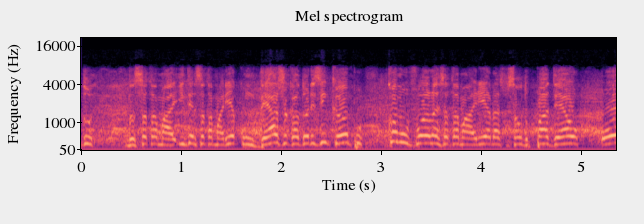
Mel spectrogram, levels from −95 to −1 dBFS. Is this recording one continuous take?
yes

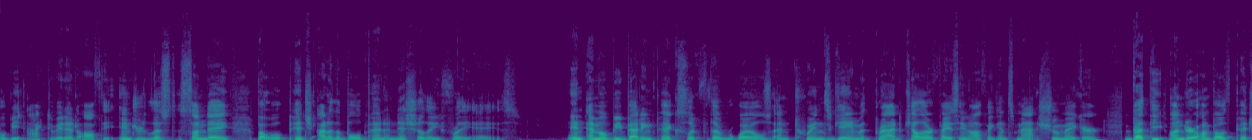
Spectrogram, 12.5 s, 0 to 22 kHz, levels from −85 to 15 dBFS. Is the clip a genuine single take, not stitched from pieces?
yes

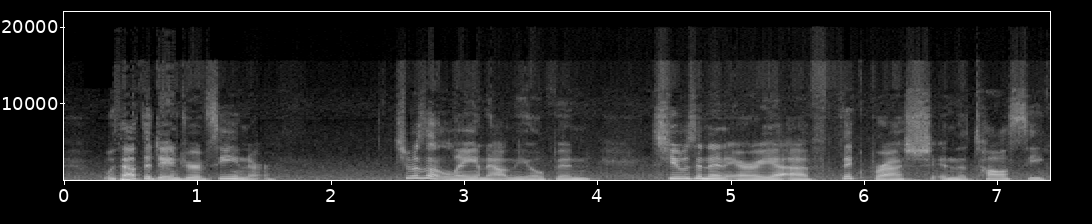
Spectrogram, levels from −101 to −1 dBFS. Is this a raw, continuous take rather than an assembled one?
no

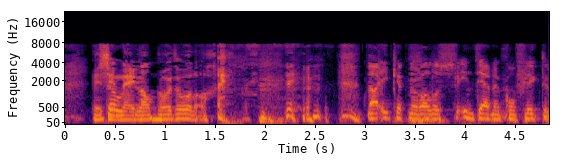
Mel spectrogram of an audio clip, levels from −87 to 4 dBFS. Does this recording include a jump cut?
yes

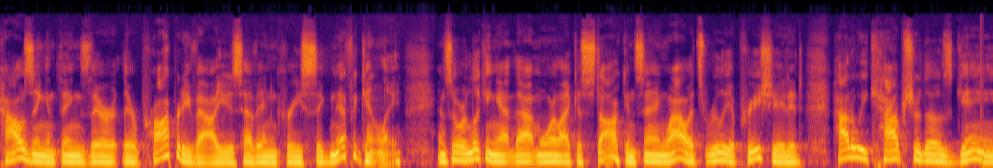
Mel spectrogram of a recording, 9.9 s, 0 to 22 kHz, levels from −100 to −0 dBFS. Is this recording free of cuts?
yes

